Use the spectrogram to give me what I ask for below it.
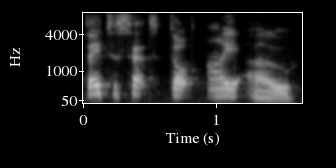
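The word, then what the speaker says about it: Datasette: um no it's a dataset.i is the place to go it's data it's spelt like the word cassette but with a d on the beginning it's actually the the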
